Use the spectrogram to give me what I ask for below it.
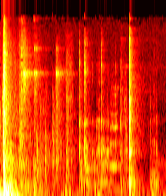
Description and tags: Door open with creak and clatter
